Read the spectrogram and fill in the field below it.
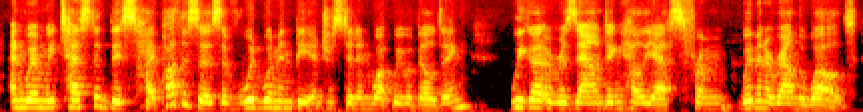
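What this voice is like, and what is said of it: Australian accent. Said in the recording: “You can hear from my accent, I'm Australian.”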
